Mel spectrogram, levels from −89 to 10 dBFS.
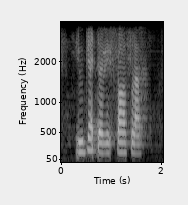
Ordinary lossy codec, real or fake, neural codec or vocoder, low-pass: none; fake; codec, 16 kHz in and 24 kHz out, 0.6 kbps, FireRedTTS-2 codec; 3.6 kHz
